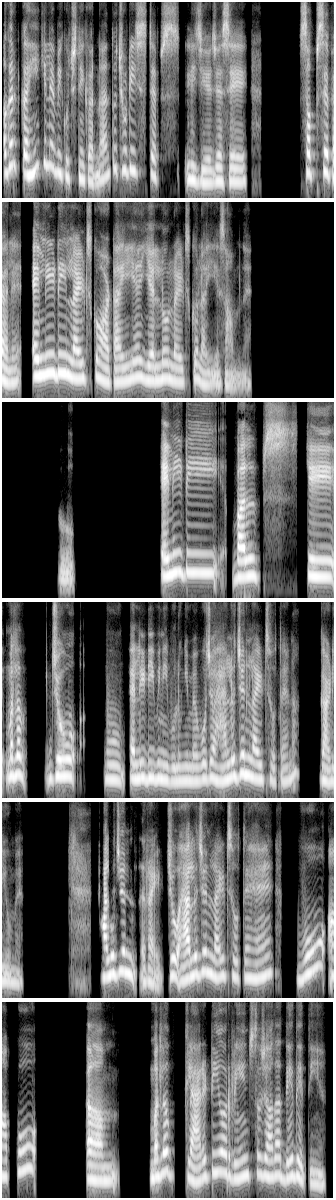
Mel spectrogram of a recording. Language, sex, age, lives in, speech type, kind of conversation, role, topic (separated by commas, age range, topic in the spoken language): Hindi, female, 45-49, India, conversation, podcast, guest, Aam aadmi nature bachane ke liye kya kar sakta hai?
